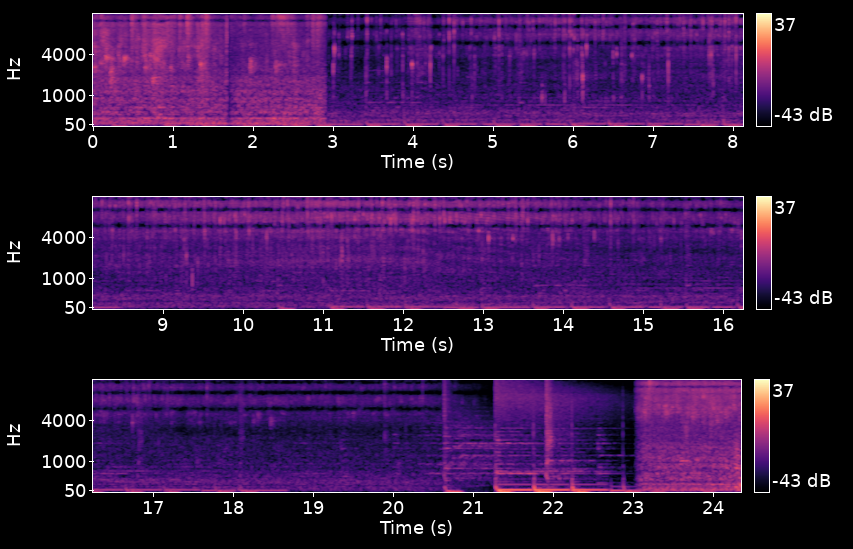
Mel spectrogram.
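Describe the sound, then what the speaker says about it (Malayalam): Fish sizzling and crackling in hot oil with curry leaves, a steady close frying hiss broken by brief handling noises near the end. "ഇനി ഇതിനകത്തേക്ക് ഞാൻ ഡയറക്റ്റ് മീൻ വെച്ച് കൊടുക്കുക കേട്ടോ"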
